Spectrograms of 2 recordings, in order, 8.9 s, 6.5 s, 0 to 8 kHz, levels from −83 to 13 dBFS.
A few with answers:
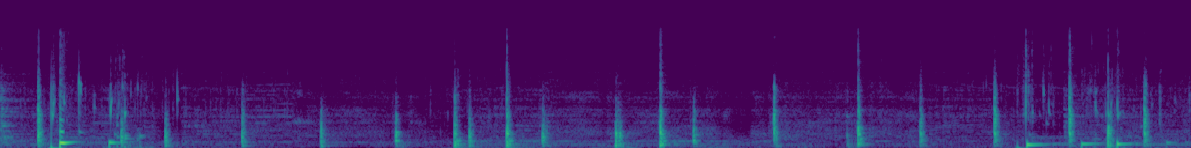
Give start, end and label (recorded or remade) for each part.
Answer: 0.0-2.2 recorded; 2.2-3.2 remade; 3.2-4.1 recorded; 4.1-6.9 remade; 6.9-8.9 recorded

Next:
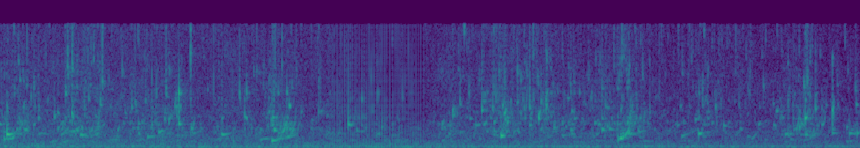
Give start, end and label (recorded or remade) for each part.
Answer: 0.0-2.5 recorded; 2.5-3.2 remade; 3.2-6.5 recorded

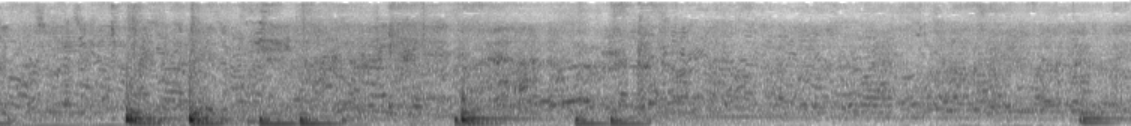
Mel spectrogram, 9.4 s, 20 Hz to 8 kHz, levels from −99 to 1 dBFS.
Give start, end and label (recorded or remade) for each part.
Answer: 0.0-2.3 recorded; 2.3-5.0 remade; 5.0-7.3 recorded; 7.3-9.4 remade

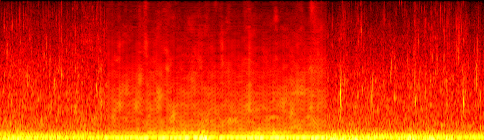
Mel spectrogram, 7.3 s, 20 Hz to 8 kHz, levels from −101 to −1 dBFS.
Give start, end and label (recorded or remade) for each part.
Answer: 0.0-1.6 recorded; 1.6-4.9 remade; 4.9-7.3 recorded

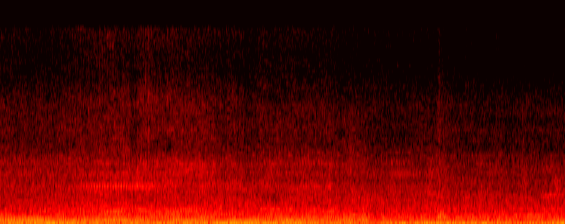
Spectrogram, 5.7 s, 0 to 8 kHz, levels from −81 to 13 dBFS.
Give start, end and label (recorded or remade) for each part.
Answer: 0.0-1.3 recorded; 1.3-4.4 remade; 4.4-5.7 recorded

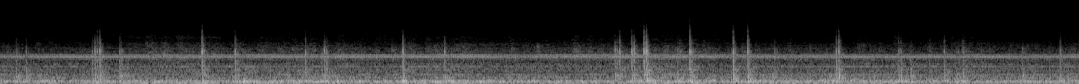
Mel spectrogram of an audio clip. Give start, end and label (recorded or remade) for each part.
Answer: 0.0-1.5 recorded; 1.5-2.1 remade; 2.1-4.9 recorded; 4.9-8.3 remade; 8.3-10.8 recorded

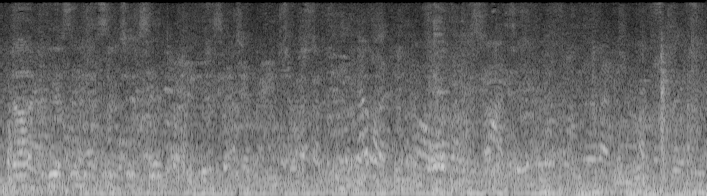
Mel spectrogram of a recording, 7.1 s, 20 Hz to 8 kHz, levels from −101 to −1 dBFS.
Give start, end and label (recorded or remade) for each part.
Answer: 0.0-0.7 recorded; 0.7-5.6 remade; 5.6-7.1 recorded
